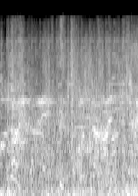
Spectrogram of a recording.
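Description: A gun fires a loud blast.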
